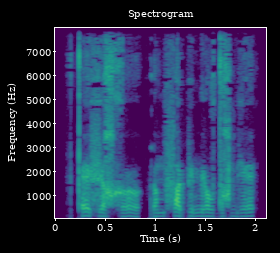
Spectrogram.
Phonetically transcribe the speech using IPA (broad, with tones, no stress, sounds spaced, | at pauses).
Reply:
tʼ e˥˨ fʲ e˨˦ χ x ɵ˩˧˩ | ɾ ə˩˧˩ m f a˥˨ pʲ ə˨˦ mʲ ɔ˩˧˩ u̯ d ə˨˦ χ bʲ e˨˦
